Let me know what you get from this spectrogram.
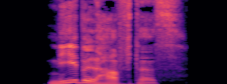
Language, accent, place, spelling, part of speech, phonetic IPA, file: German, Germany, Berlin, nebelhaftes, adjective, [ˈneːbl̩haftəs], De-nebelhaftes.ogg
- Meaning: strong/mixed nominative/accusative neuter singular of nebelhaft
